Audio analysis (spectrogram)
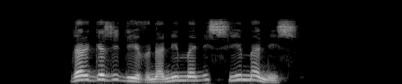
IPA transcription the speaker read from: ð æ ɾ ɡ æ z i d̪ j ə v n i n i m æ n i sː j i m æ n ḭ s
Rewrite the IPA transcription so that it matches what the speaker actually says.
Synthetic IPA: ð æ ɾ ɡ æ z i d̪ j ə v n æ n i m æ n i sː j i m æ n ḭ s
